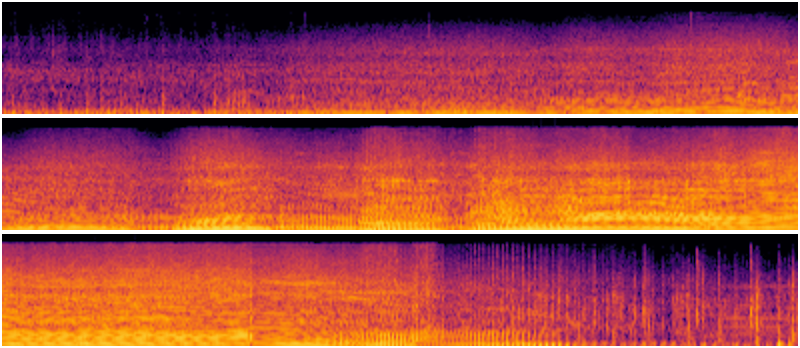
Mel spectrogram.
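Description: Trial motorcycle engine revving under load on a steep dirt climb. Its pitch goes up and down with quick throttle blips, is then held high and loud for about three seconds, and drops away and stops near the end.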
